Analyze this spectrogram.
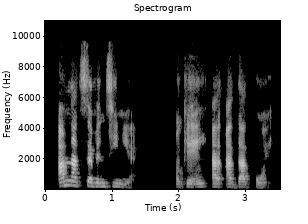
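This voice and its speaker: Against a quiet background, a woman speaks at a medium pitch with a bright, sharp, animated tone and ordinary pitch variation. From Haiti. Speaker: life coach and speaker. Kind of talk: interview testimony.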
